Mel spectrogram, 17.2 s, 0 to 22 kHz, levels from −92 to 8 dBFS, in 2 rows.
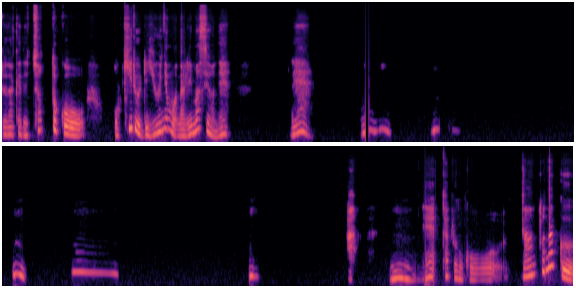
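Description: At 5.45 to 5.51 s and again at 14.92 s the speech cuts to silence for 56 ms and 19 ms, then resumes further on, likely Bluetooth dropouts from late, discarded packets.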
